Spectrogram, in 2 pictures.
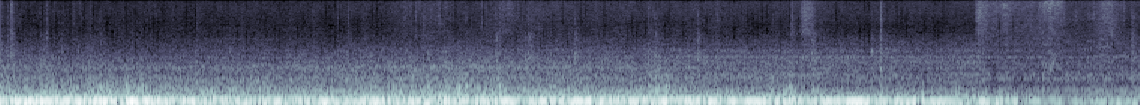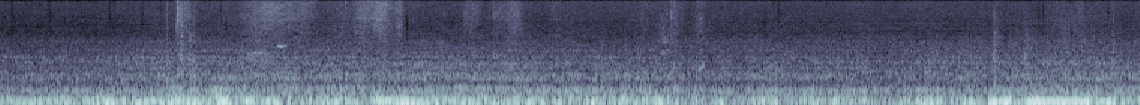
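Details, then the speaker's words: Vehicle driven after fixing a loose brake pad with play and repositioning a useless dust cover: only low road rumble and tyre noise, no cracking or clunks; brakes now quiet. "que ya no hace el movimiento pero es solo un cubridor de polvo ya no hace ruido"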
